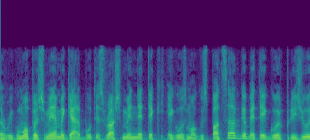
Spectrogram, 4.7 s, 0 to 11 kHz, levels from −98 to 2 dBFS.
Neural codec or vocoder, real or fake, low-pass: codec, 16 kHz, 0.4 kbps, LongCat-Audio-Codec; fake; 7.2 kHz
